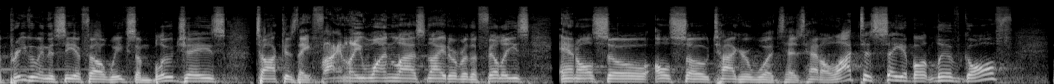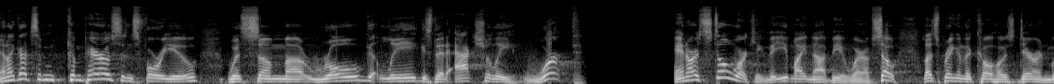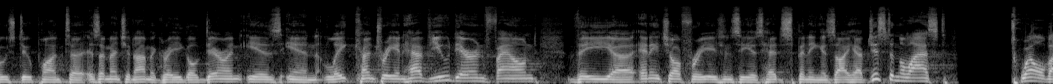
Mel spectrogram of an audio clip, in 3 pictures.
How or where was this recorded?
busy venue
